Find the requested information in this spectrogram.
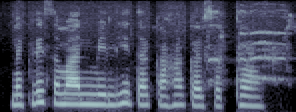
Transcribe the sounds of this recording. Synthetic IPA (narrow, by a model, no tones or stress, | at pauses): nɐklisɐmaːnmɪlɦit̪ɐkɐɦãkɐɾsɐk̚t̪o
